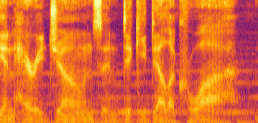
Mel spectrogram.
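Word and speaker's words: Delacroix: Harry Jones and Dicky delaca the villagers pronounced this name delacroy eventually made a great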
